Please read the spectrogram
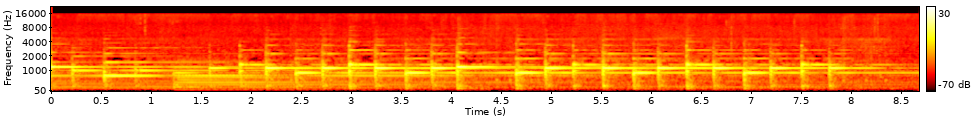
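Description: Solo piano playing a slow melody, the notes struck evenly about three a second over held lower notes, easing off near the end.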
